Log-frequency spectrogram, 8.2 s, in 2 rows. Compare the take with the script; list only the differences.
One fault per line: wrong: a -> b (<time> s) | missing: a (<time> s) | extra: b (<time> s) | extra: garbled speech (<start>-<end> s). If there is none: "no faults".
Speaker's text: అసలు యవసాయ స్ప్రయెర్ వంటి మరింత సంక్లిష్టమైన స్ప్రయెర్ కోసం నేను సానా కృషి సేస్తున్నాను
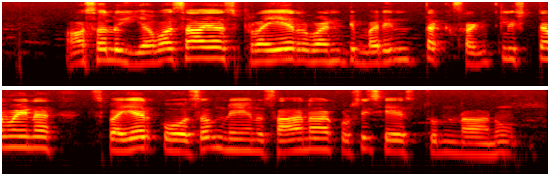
no faults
